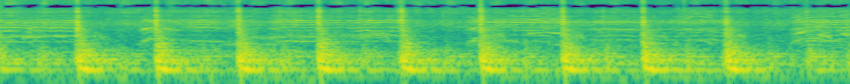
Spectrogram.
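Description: Pow wow big drum struck by a drum group in a steady, even beat, a little under two strikes a second.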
